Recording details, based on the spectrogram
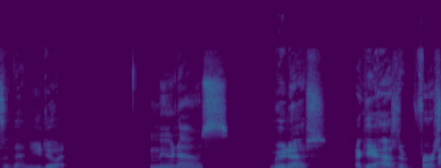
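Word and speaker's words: Muñoz: Hey, Happy New Year, Humberto Munez. Am I pronouncing that right? No, I don't believe so. You pronounce it then. You do it. Munoz?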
